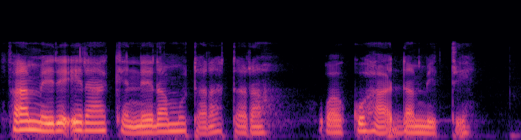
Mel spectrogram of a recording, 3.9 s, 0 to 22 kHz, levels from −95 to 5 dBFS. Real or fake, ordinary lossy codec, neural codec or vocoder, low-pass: real; Opus, 64 kbps; none; 7.2 kHz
